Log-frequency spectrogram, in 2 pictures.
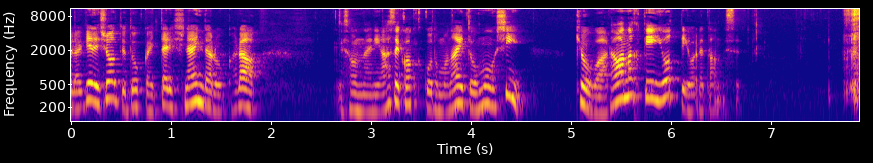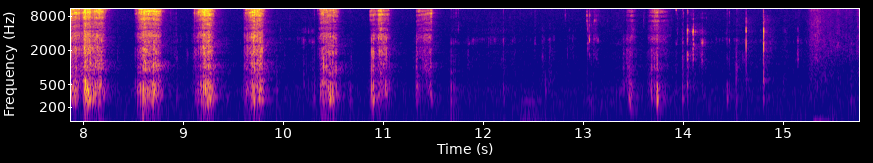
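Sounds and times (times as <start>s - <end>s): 
speech: 0.0s - 2.0s, 2.6s - 6.9s
crunching and chewing while eating cup noodles: 6.8s - 15.2s.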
